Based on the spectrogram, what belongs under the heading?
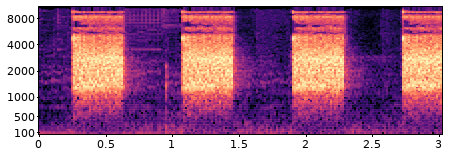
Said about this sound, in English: It's almost like white noise. It's a little bit better than that it's piercing static.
